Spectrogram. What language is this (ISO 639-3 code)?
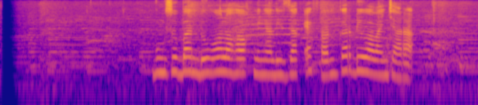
sun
